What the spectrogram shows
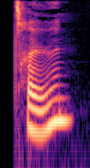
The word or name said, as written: træden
